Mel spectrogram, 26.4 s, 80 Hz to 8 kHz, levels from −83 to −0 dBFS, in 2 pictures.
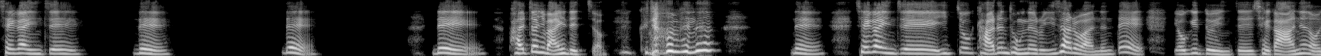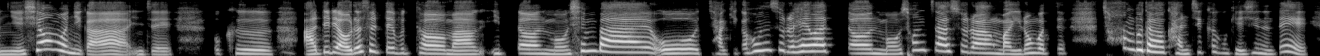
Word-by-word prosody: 제가 230 -2 +2
인제 210 -2 -3 0.5
네. 205 -4 -1 1.1
네. 235 -7 -2 1.1
네. 225 -6 +2 0.3
발전이 255 +5 +2
많이 205 +5 +4
됐죠. 185 -3 -4 0.3
그다음에는 340 +6 +4 0.7
네. 215 -4 -3 0.3
제가 295 0 +3
인제 220 -5 +2
이쪽 225 +5 -6
다른 245 +2 +1
동네로 225 -4 -1
이사를 240 +6 +1
왔는데 185 - -2 0.3
여기도 205 +2 -3
인제 180 0 -4
제가 185 -3 +1
아는 205 +7 0
언니의 175 +1 -3
시어머니가 200 - +1
인제 175 -1 -9 0.4
어 205 - -16
그 205 -3 -2 0.3
아들이 205 +10 0
어렸을 280 - +2
때부터 230 -4 +1
막 185 -1 0
입던 220 -1 -1
뭐 190 0 -4
신발. 285 - +3
옷 225 +1 +1
자기가 210 +3 -9
혼수를 370 -3 -2
해.왔던 325 -9 +2
뭐 200 0 -5
손 395 - -5
자수랑 300 - +1
막 200 -1 0
이런 215 +6 -2
것들 230 -1 -5 0.4
전부 485 -4 0
다 310 -6 +5
간직하고 245 +4 -8
계시는데 210 - -5
225 Hz, 235 characters per minute, -18 LUFS, 195-275 Hz, 1.1 s, 다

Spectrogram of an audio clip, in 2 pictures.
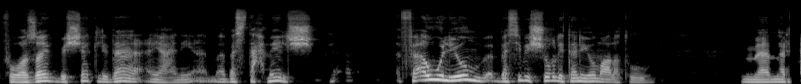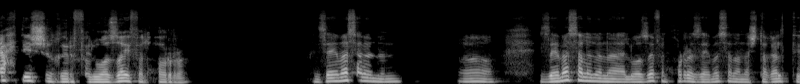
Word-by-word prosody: في 115 - -4
وظايف 120 +9 +4
بالشكل 130 +3 0
ده 135 +5 0 0.3
يعني 105 -9 -7
ما 70 +12 -8
باستحملش، 145 - +1
ي - - -16 0.6
أ - - -17
في 175 +3 -2
أول 210 -2 +7
يوم، 195 -2 +6
باسيب 145 +4 -2
الشغل 175 -3 +3
تاني 145 +1 0
يوم 140 -2 0
على 110 -3 -2
طول، 100 -1 -12 0.9
ما 115 0 0
ما 120 +1 -2
ارتحتش 170 +5 +1
غير 125 -1 -2
في 125 +1 -9
الوظايف 120 +4 +2
الحُرَّة. 110 0 -6 1.2
زي 150 +6 -1
مثلًا 150 -7 -1 0.6
آه، 130 -2 -6 0.4
زي 135 +4 0
مثلًا 185 -5 +1
أنا 130 -3 -1
الوظايف 120 +7 -2
الحُرَّة، 145 +2 -5
زي 115 -2 -4
مثلًا 135 +1 -5
أنا 115 - -4
اشتغلت 125 +4 -4
130 Hz, 140 wpm, -23 LUFS, 115-150 Hz, 1.2 s, أول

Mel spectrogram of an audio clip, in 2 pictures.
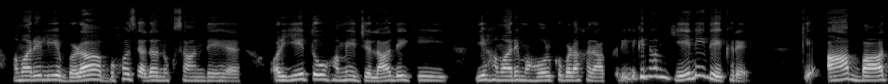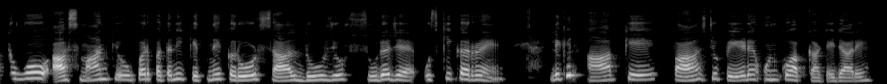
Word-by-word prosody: हमारे 200 +2 +1
लिए 210 0 0
बड़ा 200 +6 +5
बहुत 230 +7 -4
ज़्यादा 190 -2 0
नुकसानदेह 175 -2 -7
है 160 - -5 0.4
और 190 - +3
ये 210 +6 0
तो 225 -1 +5
हमें 195 0 -4
जला 165 +1 +1
देगी, 195 -2 -3 0.3
ये 210 - +2
हमारे 200 -2 +1
माहौल 180 0 -1
को 215 +3 -6
बड़ा 190 -1 +2
ख़राब 175 -3 -2
कर - - -15
रही। - - -5
लेकिन 355 +1 0
हम 360 -4 -1
ये 200 +6 +2
नहीं 400 +5 -2
देख 370 -4 +1
रहे - - -4 0.6
कि - - -3 0.2
आप 210 +7 +6
बात 190 +2 +6
तो 265 - -3
वो 280 +1 +7 0.2
आसमान 210 +4 +1
के - - -5
ऊपर 215 +3 0
पता 210 - 0
नहीं 250 0 -2
कितने 205 +5 -2
करोड़ 205 +2 +4
साल 180 -2 +2
दूर 200 +2 +1
जो 215 +2 0
सूरज 210 +4 0
है 190 -3 0 0.2
उसकी 260 +5 -11
कर 230 -3 +4
रहे 210 -3 -1
हैं। 255 -2 -13 0.5
लेकिन 430 0 +3
आपके 215 +5 0 0.3
पास 200 +5 +3
जो 260 - -6
पेड़ 190 +3 0
हैं 230 - -3
उनको 220 0 -4
आप - - +2
काटे 160 0 -6
जा 160 -1 -1
रहे 165 +2 -6
हैं। 190 0 -12
200 Hz, 205 wpm, -22 LUFS, 185-220 Hz, 0.6 s, वो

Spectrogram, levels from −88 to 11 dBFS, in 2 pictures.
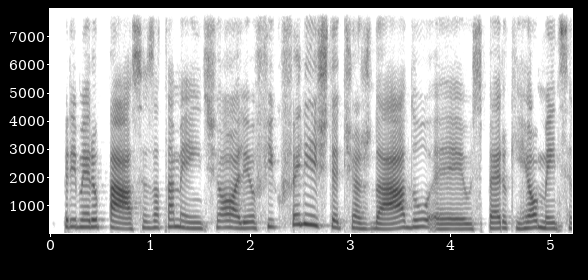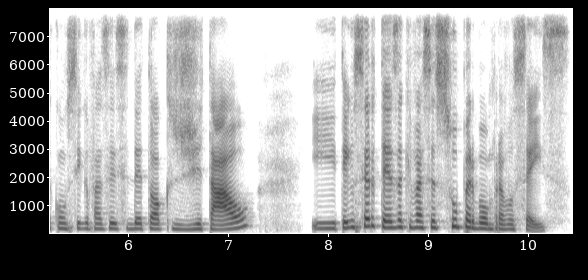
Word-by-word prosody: Primeiro 250 0 0
passo, 190 -5 +5
exatamente. 225 -2 -5
Olha, 225 -2 +1
eu 210 -1 -3
fico 250 +2 -8
feliz 340 -3 +1
de 300 - -5
ter 240 -3 -1
te 215 0 -8
ajudado, 195 +6 +3
eh, 180 0 -2
eu 180 - -3
espero 200 +3 -3
que 200 0 -17
realmente 205 -1 0
você 200 - -7
consiga 195 0 -7
fazer 185 +1 -6
esse 185 -1 -7
detox 185 -1 -3
digital 175 - +3 0.6
e 195 0 -6
tenho 215 +4 0
certeza 245 -4 +1
que 235 - -7
vai 230 0 +2
ser 225 +1 -1
super 240 0 +1
bom 190 -2 0
pra 175 -2 -3
vocês. 165 -9 -5
205 Hz, 185 wpm, -24 LUFS, 185-235 Hz, 0.6 s, passo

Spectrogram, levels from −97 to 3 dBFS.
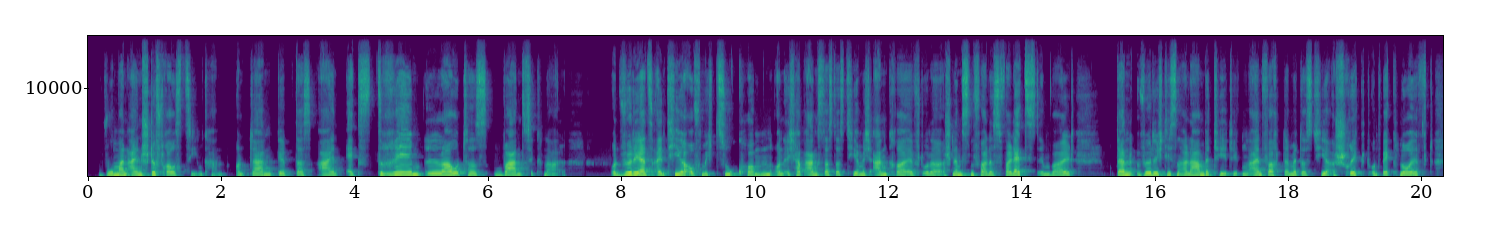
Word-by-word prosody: wo 210 +6 -1
man 220 -1 +5
einen 200 +1 +1
Stift 255 +5 0
rausziehen 180 0 -4
kann. 180 -1 -16
Und 185 0 -8
dann 225 +7 0
gibt 205 -1 -5
das 195 0 -5
ein 175 +3 -1
extrem 255 +9 +2
lautes 205 0 +2
Warnsignal. 185 +1 -2 0.7
Und 190 -1 -2
würde 250 0 +9
jetzt 220 -1 +6
ein 195 -2 -1
Tier 270 +5 +4
auf 190 0 -2
mich 195 -1 -5
zukommen 245 -7 -1
und 190 -6 -5
ich - - -8
habe 200 -1 -2
Angst, 215 +2 0
dass 200 0 -2
das 190 -1 -5
Tier 210 +2 -2
mich 200 0 -3
angreift 175 -10 -1
oder 175 -1 -3
schlimmsten 220 +2 0
Falles 185 -3 -3
verletzt 215 - 0
im 180 0 -5
Wald, 170 +9 -1 0.6
dann 210 +2 +4
würde 225 +3 +4
ich 220 0 0
diesen 215 -2 -3
Alarm 180 +2 +2
betätigen, 195 -5 -4
einfach 200 +2 0
damit 195 0 -2
das 185 0 -4
Tier 195 +1 -1
erschrickt 230 +7 -1
und 195 -1 -7
wegläuft. 185 +5 -1
200 Hz, 150 wpm, -24 LUFS, 185-220 Hz, 0.7 s, würde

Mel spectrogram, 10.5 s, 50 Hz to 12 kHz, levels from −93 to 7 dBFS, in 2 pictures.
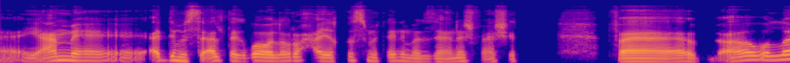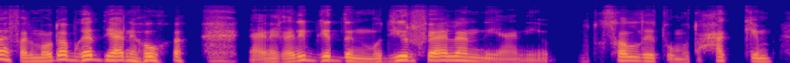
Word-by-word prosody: "يا - - -3
عم 155 +2 +3
آآ، 145 -3 -3
قدِّم 160 -1 0
استقالتَك 140 -1 -1
بقى، 150 -1 +4
والّا 135 0 +2
رُوح 150 -1 -5
أي 135 -1 +1
قسم 140 0 -7
تاني، 140 +2 -6
ما 120 - -5
تزهِّقناش 115 +3 -5
في - - -13
عيشتنا." - - -7 0.6
فب 125 0 +4 0.2
آه 150 +5 +4
والله. 175 +3 +3
فالموضوع 135 +4 +2
بجد 175 +1 +2
يعني، 160 -2 +4
هو 160 - +5 0.6
يعني - - -3
غريب 125 +9 0
جدًا، 150 -2 +1
مدير 120 +8 +1
فعلًا 160 -3 +2
يعني - - -10 0.2
مُتسلِّط 150 -4 -2
ومتحكم، 125 +3 -5
145 Hz, 170 wpm, -25 LUFS, 130-160 Hz, 0.6 s, هو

